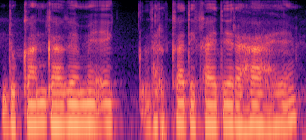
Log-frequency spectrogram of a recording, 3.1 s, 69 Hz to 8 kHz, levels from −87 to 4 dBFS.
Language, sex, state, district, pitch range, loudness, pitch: Hindi, male, Arunachal Pradesh, Papum Pare, 115-120 Hz, -17 LUFS, 115 Hz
